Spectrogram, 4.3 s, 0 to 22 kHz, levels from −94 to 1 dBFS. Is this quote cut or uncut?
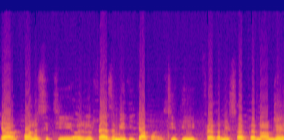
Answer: cut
